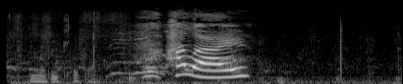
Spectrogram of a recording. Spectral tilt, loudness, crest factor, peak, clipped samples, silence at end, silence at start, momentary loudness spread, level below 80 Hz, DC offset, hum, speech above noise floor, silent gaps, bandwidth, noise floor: -2.5 dB/octave; -18 LUFS; 20 dB; -4 dBFS; under 0.1%; 1.2 s; 0.05 s; 26 LU; -52 dBFS; under 0.1%; none; 30 dB; none; 15 kHz; -51 dBFS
